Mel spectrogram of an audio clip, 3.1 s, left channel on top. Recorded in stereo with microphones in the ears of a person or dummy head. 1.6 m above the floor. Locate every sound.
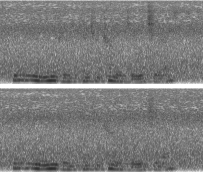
0.2 s a man speaking: 25° left (ahead or behind), 1.2 m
